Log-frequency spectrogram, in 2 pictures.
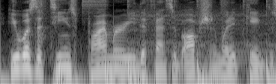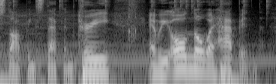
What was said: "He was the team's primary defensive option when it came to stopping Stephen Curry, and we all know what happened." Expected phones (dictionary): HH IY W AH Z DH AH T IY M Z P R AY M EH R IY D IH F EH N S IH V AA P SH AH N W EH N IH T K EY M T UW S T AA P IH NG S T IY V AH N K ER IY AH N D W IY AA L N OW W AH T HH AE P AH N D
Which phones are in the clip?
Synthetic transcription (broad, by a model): HH IY W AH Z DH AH T IY M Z P R AY M EH R IY D IH F EH N S IH V AA P SH AH N W EH N IH T K EY M T UW S T AA P IH NG S T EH F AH N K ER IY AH N W IY AA L N OW W AH T HH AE P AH N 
